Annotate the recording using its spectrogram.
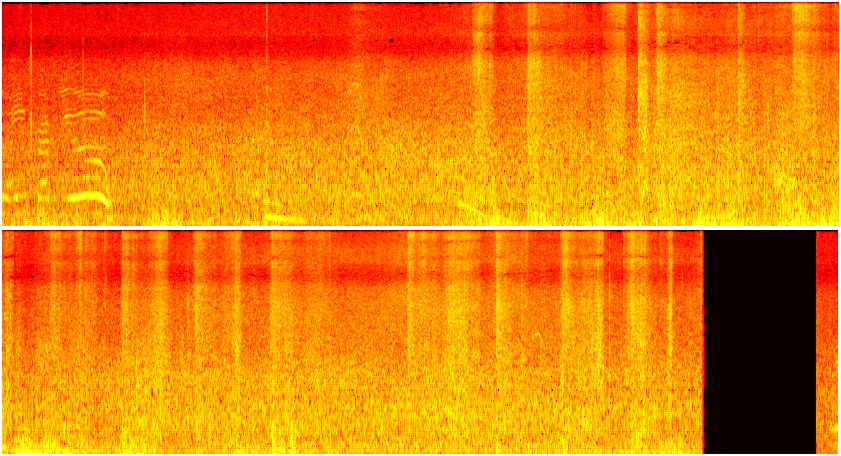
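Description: Wind buffeting the microphone, with faint voices in the first three seconds. From about five seconds in, a string of irregular crisp crunches, and the sound cuts out for about a second near the end.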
